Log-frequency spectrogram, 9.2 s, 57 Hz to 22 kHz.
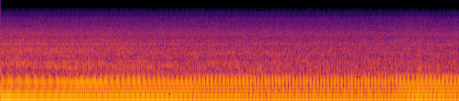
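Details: Hyundai Creta (ix25) after finding and repairing a rattling exhaust; deep, even exhaust drone with no tinny buzzing or loose rattling; exhaust sound and secure after repair.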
